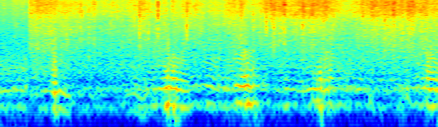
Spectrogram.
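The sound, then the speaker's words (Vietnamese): A dense, steady hum of many honey bees buzzing around a hive in a melaleuca forest, with individual bees swelling louder now and then as they pass near; no voices. “Ong mật vốn rất thích làm ổ ở những nơi này.”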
